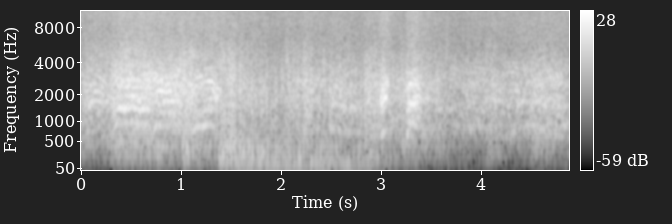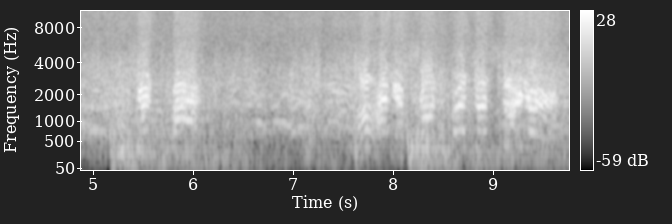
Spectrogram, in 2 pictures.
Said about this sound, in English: As Henry races across a field, shells explode to his left and right, spraying earth high over his head.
